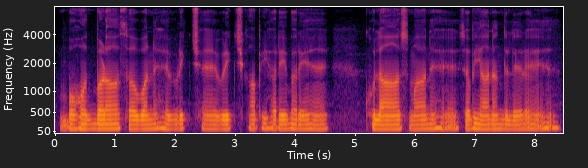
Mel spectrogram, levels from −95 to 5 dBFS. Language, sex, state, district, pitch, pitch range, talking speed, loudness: Hindi, male, Bihar, Madhepura, 105 Hz, 105-110 Hz, 140 wpm, -24 LUFS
